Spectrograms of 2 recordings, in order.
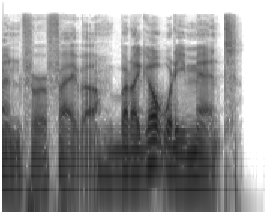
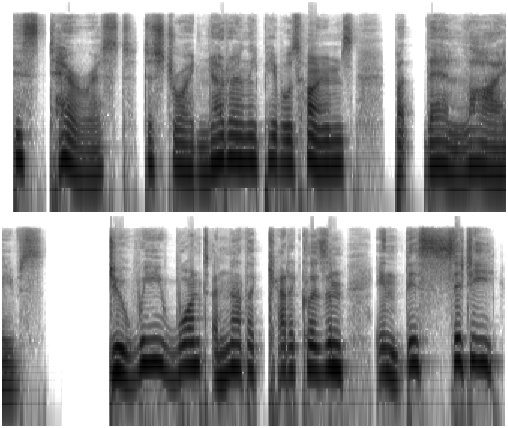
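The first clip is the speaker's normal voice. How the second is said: higher, louder orator building to a cry; rousing rally speech; 7 semitones higher, 6 dB louder than usual. Acted. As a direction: whip up the crowd, last question soaring high.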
